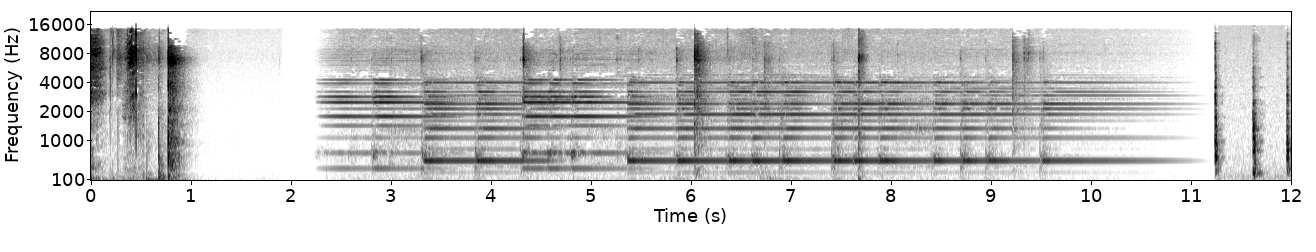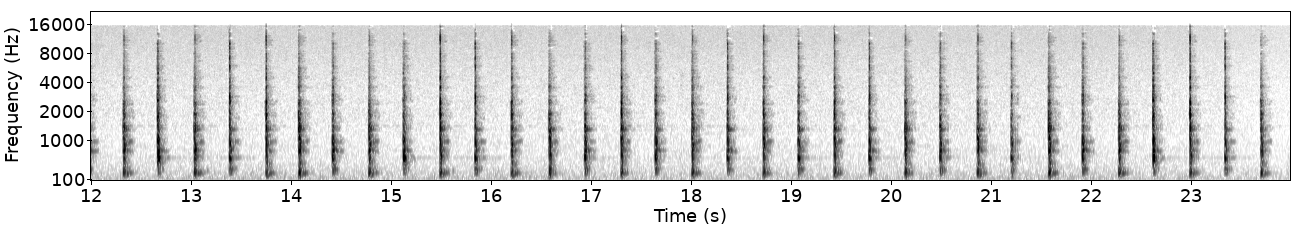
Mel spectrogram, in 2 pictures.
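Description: A short melody of held keyboard-like notes that fades out. Then, about halfway through, a clock begins ticking steadily, about two ticks a second.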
